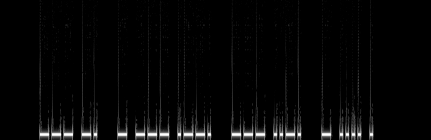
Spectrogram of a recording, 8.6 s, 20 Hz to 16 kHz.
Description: Morse code, heard as a keyed tone, about 20 wpm, 700 Hz. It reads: ON TOP OF THE
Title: Sets of 4 Words 20wpm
